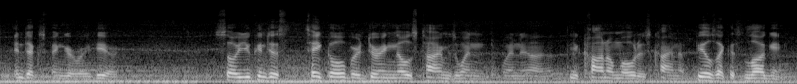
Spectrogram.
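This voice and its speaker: The voice moves at a moderate pace with fairly even intonation. Audible room echo and noticeable background noise fill the recording. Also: man. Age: 60s. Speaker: motorcycle vlogger. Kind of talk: casual ride-along review. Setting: riding a motorcycle outdoors. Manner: halting, many fillers and restarts.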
